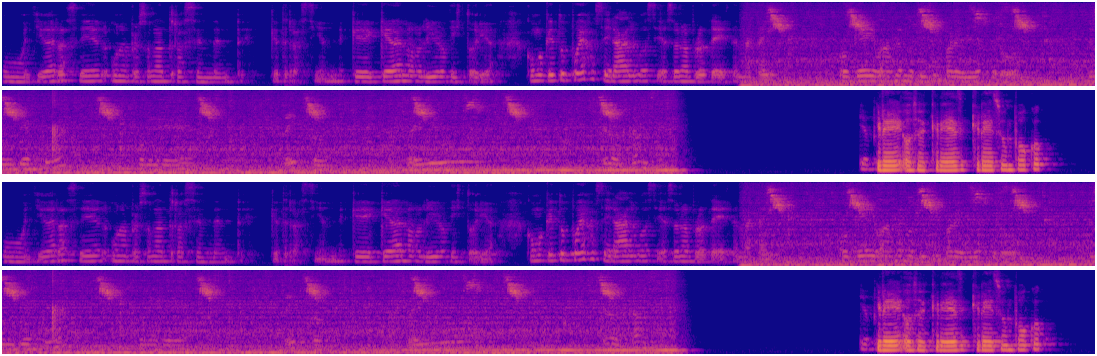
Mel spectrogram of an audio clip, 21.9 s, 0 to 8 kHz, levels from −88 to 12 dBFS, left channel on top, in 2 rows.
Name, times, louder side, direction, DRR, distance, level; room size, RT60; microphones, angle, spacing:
voice 1, 0.0-2.3 2.7-10.2 10.9-11.6 12.3-13.0 13.7-14.4 14.8-15.8 16.9-17.6 19.5-19.8, left 4 dB, 60° left, -4 dB, 4.2 m, -42 dB
sound 1, 7.4-17.7, equal, ahead, 4.0 m, -36 dB
voice 2, 19.7-21.3, right 1 dB, 25° left, 10 dB, 0.7 m, -24 dB
23.0 x 8.1 x 3.5 m, 0.37 s
head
